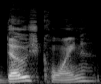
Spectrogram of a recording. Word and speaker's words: Dogecoin: this uh video on Dogecoin which is spelled D o g so it's spelled like doggy coin but it's pronounced Dogecoin and uh Sheba anuc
